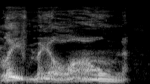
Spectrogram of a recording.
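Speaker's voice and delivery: acted-out high, rough, ragged scream. Retelling how a sick hotel guest answered through the door: imitating a scream. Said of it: "he screams through the door".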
